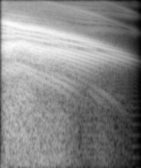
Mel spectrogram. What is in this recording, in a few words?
Multimedia Internet CD-Rom Flash Wipe Electronic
